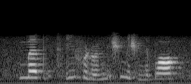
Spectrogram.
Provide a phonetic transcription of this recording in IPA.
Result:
m æ˦˥ d̪ ḭ˩ t͡sʼ i˦˥ f ʊ˩ ɳ ə˞˨˦ n̪ ḭ˦˥ ʃ m i˩ ʃ n̪ ɪ˦˥ b ɑ˦˥

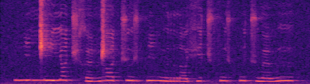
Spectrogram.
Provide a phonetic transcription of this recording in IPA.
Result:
β i˦ ŋ͡ǁ i˦ j ɒ˦ t͡ʃ x œ˨ ŋ͡ǁ ɒ˦ t͡ʃ u˦˨ ʒ p i˦ β u˨ r ɔ˨ fʲ ɒ˦ t͡ʃ f u˦ ʒ p u˦ t͡ʃ w œ˨ β ɯ˦

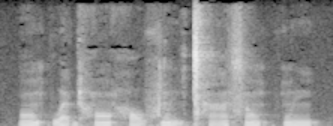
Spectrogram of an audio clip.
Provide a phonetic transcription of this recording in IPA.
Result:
ɔ̃˨˥ kʷ a˧˩˧ ɖ h ɔ̃˧ h ɔ˧˩˧ xʷ ɾ ĩ˧˩˧ ǀʰ ã˨˥ s ɔ̃˧ kʷʰ ĩ˧

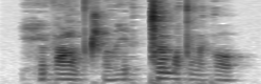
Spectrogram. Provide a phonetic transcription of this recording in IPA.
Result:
h ĩ θ ʕ ĩ tˤ t͡ʃʼ o̤ ɦ i θ ǀ ə̃ m o tˤ ŋ ɵ k ɔ

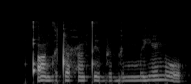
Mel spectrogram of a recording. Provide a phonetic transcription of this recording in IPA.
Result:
qʼ ũ d̪ ə t œ ħ œ̃ t̪ ɪ b ø b ɪ mː ɪ j ẽ n̪ o

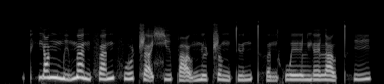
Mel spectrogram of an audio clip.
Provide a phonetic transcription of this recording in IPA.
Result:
pʰ j ɑ˥ ŋ m ḭ˨˩ m a˥˩ n f a˧˥ n f u˧˥ ʈ͡ʂ ä̰˨˩ ɕ i˧˥ p ɑ̰˨˩ ʊ̯ n̪ y˥˧ ʈ͡ʂ ɤ˥˩ ŋ t̪ y˧˥ n t̪ʰ ə̰˨˩ n k w e˥ ɪ̯ l j ɛ˥ l ɑ˥˩ ʊ̯ t̪ʰ i˧˥

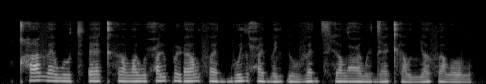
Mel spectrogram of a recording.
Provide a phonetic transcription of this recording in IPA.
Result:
qʰ ɛ v ɛ w u t͡sʼ ɛ kʰ ɨ lˠ ɨ w ħ ɨ p ɨ ɽ ɛ lˠ f ɛ d b u lʲ ħ e b ɛ lʲ ɗ u v ɛ d t͡sʰ i lˠ ʕ ɨ w ɨ d ɛ kʰ e lˠ ʎ ə f ɛ lˠ u lˠ

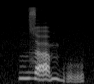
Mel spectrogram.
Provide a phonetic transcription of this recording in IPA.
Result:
n z a̰˥ m b ṵ˩

